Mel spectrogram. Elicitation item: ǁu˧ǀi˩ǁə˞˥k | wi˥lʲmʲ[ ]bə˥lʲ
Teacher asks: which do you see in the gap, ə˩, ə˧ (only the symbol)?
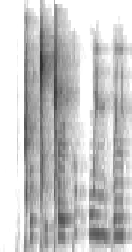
ə˧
